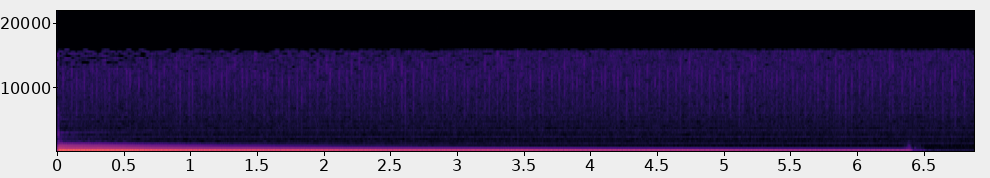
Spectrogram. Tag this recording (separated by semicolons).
cminor; c; rhodes; chord; jazz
